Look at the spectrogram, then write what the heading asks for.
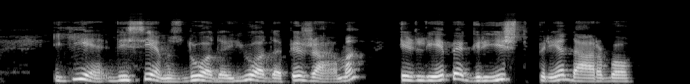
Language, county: Lithuanian, Šiauliai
